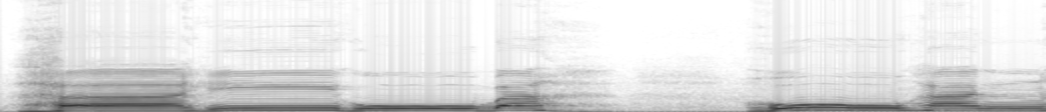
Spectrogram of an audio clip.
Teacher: Yang kedua huruf H, ya. H ini sifatnya hamas. Dia itu keluar juga dari tenggorokan paling bawah.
